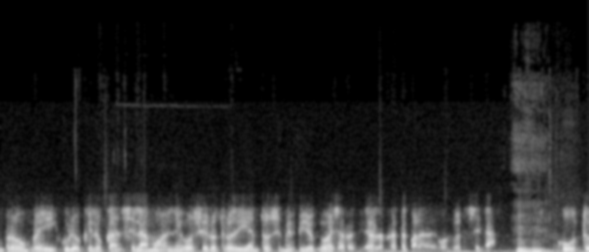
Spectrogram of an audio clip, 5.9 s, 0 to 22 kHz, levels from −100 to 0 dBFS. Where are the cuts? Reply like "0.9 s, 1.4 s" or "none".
none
